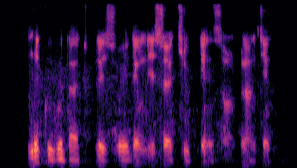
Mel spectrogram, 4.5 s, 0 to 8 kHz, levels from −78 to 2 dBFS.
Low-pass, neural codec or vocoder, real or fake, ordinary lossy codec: 7.2 kHz; codec, 44.1 kHz, 7.8 kbps, DAC; fake; none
